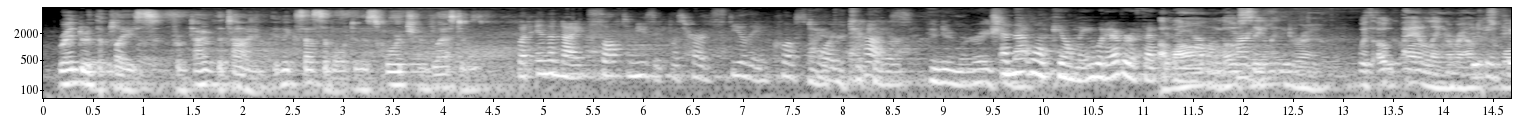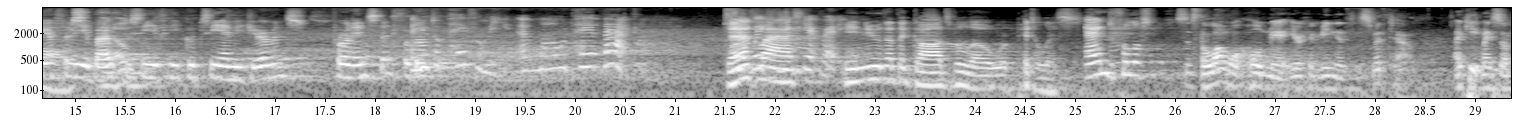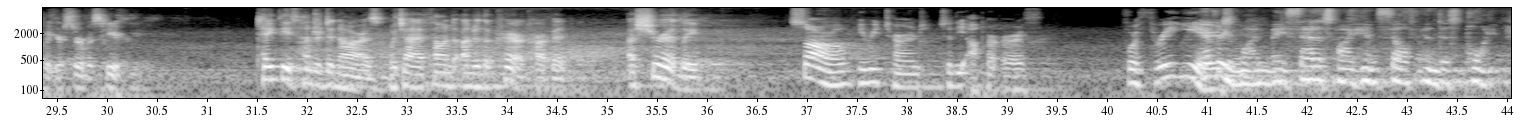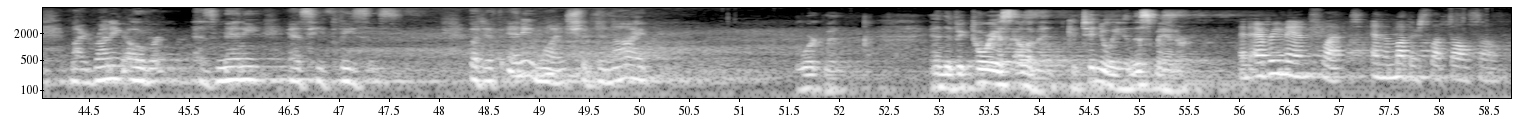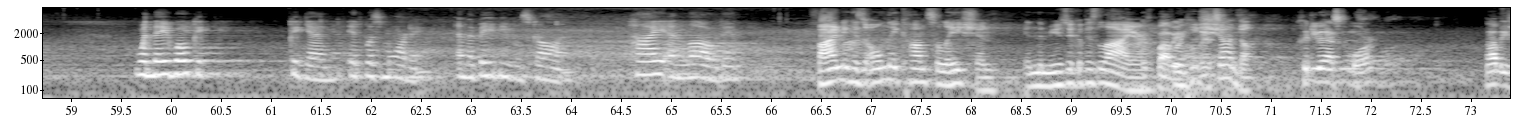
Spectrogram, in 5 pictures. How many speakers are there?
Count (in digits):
10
